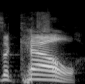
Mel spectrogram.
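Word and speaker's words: Zakelj: he could come in oh the j is now silent lol apparently the j is silent it's zakel it sounds like edgy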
